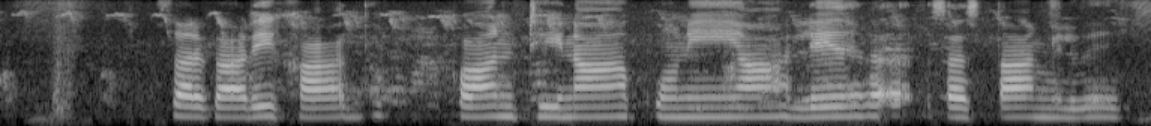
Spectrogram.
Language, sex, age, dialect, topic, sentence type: Magahi, male, 18-24, Northeastern/Surjapuri, agriculture, question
